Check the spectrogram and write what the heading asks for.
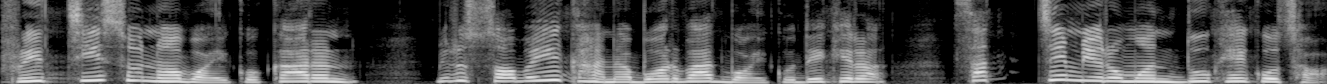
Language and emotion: Nepali, sad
